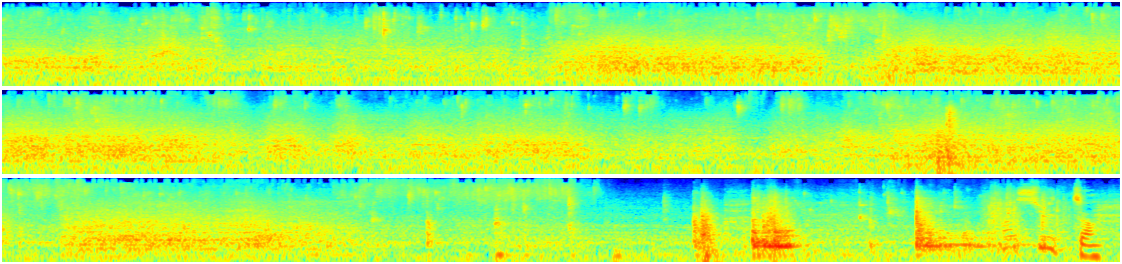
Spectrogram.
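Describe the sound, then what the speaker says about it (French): Water runs steadily from a tap onto an old jacket being restored, a continuous splashing wash with brief louder spatters near the end. "on va commencer par mouiller le manteau"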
